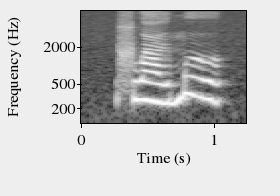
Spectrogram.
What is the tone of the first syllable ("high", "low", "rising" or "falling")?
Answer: low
